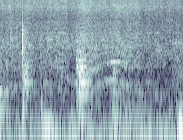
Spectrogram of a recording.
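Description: A mashed vegetable-peel mixture with a few grains of sugar is stirred in a frying pan, giving soft scraping strokes over a steady low sizzle, close and alone with no talking.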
